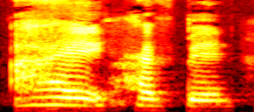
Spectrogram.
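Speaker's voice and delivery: ordinary delivery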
